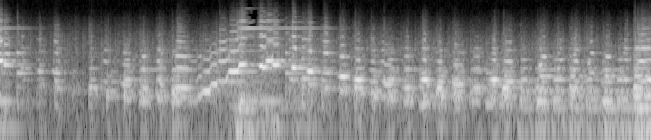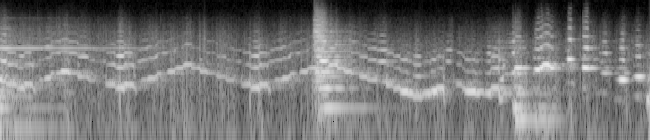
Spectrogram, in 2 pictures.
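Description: Orchestral cartoon score with quick flute runs climbing and falling over brass. A sharp accent comes just before ten seconds in.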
